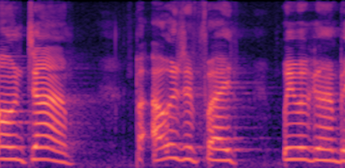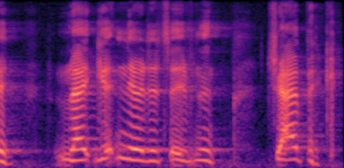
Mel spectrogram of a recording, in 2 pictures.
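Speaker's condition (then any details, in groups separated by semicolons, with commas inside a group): Cerebral palsy; born premature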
